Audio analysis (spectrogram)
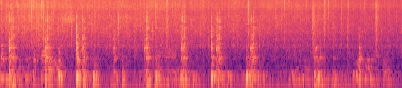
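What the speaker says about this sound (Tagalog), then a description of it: "Habang nagigisa tayo" Chicken breast and sliced mushrooms sauté in a pan, a steady sizzle punctuated by repeated sharp scrapes and clatters of stirring, close and fairly loud with no voices.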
